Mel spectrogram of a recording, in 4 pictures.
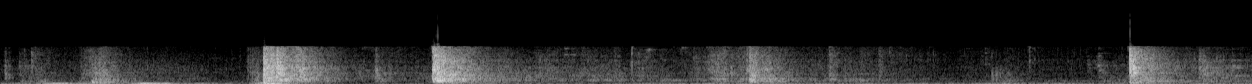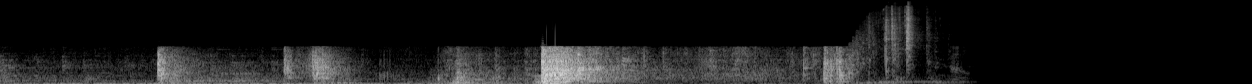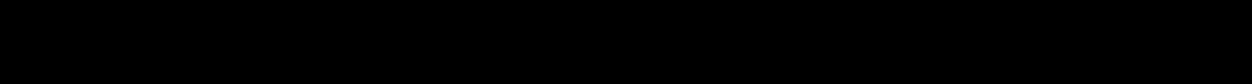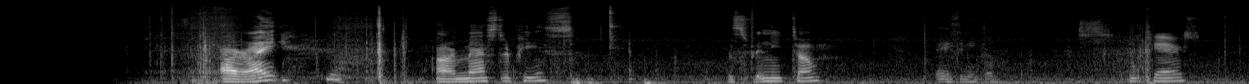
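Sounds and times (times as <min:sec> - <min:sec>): crashing and breaking impacts: 0:00.1 - 0:22.2.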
